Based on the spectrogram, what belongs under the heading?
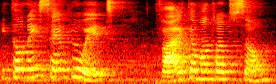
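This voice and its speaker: A woman's voice: high-pitched, expressive, moderate pace, reverberant, distant mic, slight background noise. A woman teaching an English lesson on a live stream, explaining patiently, answering viewer comments and laughing often.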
